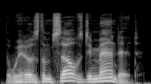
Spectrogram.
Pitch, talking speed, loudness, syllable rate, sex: 120 Hz, 200 wpm, -16 LUFS, 6.8 syllables/s, male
